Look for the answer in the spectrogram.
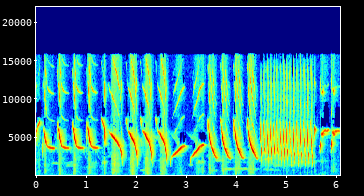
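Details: Canary in full song, played to teach and spur other canaries: rhythmic sharp downward-sliding whistles about three per second, then a rapid rattling trill and a final pair of thin notes.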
